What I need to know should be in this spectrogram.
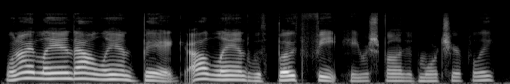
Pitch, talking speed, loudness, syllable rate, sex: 200 Hz, 165 wpm, -17 LUFS, 3.9 syllables/s, female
